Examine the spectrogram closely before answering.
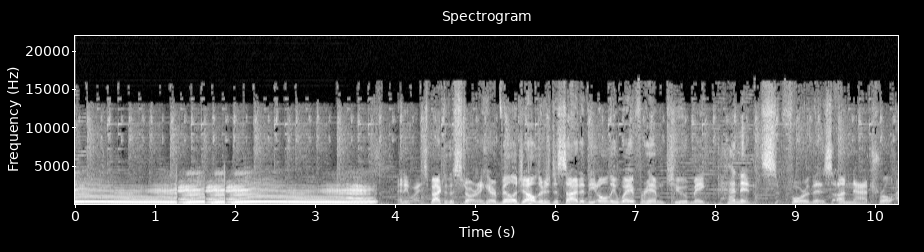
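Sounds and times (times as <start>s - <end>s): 
cow mooing in a played sound clip: 0.0s - 3.8s
speech: 4.4s - 10.2s.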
